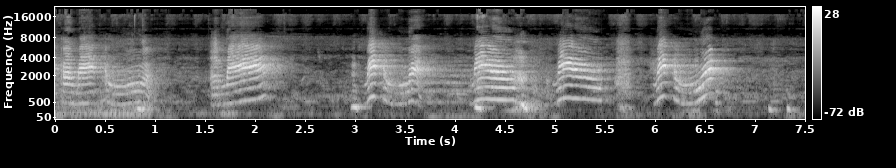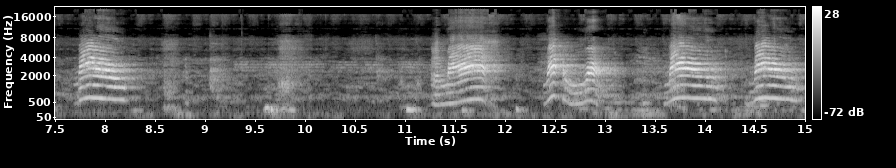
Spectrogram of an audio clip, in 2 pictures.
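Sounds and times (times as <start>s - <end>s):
parrot making meow-like calls: 7.7s - 8.4s, 11.2s - 15.0s.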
